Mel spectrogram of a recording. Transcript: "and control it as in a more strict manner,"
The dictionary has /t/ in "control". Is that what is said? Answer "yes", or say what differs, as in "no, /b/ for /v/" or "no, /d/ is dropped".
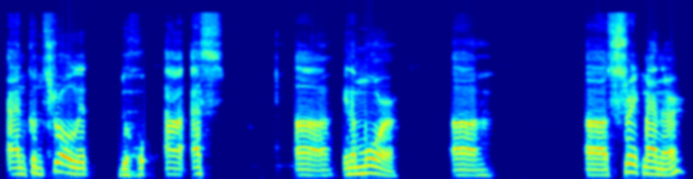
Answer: yes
